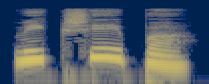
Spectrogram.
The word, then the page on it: ವಿಕ್ಷೇಪ: vikṣēpa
